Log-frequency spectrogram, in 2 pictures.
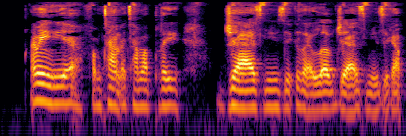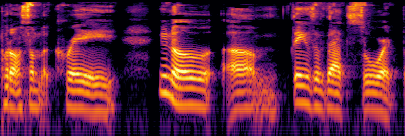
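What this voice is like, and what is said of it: Deep, groggy morning voice. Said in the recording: “pardon my voice, I just woke up, just worked out, so I sound a little like deep. But that's my morning voice”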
